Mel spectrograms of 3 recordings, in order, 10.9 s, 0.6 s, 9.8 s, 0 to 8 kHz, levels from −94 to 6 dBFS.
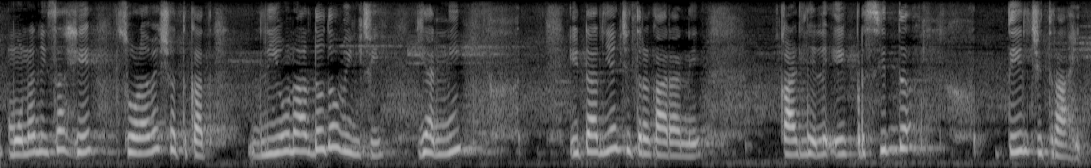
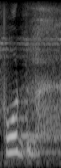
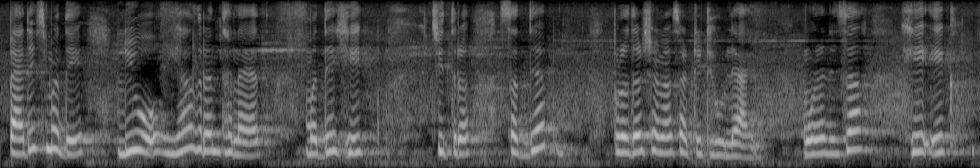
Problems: constant background noise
